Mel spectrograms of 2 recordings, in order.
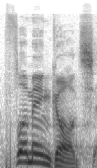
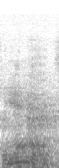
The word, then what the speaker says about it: Flamingods: Big up Fly FM, Alexander Greensmith here, joined by the band, the London Bahraini band, Flamingods. Hey up! What up? You said it right as well, Flamingods.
